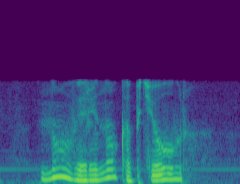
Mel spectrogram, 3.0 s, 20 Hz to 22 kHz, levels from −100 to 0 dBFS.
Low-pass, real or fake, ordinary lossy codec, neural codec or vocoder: 3.6 kHz; real; none; none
